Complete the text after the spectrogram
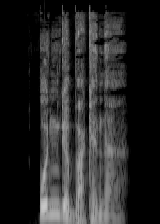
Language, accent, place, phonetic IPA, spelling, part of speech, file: German, Germany, Berlin, [ˈʊnɡəˌbakənɐ], ungebackener, adjective, De-ungebackener.ogg
- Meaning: inflection of ungebacken: 1. strong/mixed nominative masculine singular 2. strong genitive/dative feminine singular 3. strong genitive plural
